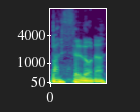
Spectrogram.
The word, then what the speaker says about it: Barcelona: I remember, like, the most ambitious run I ever took was we were on vacation in Barcelona, which you have to say it like that, Barcelona.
